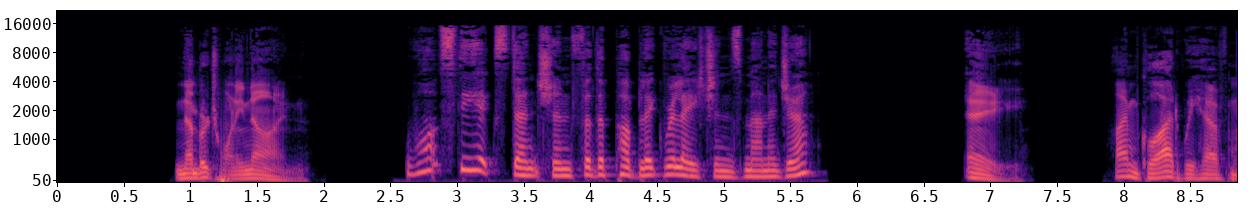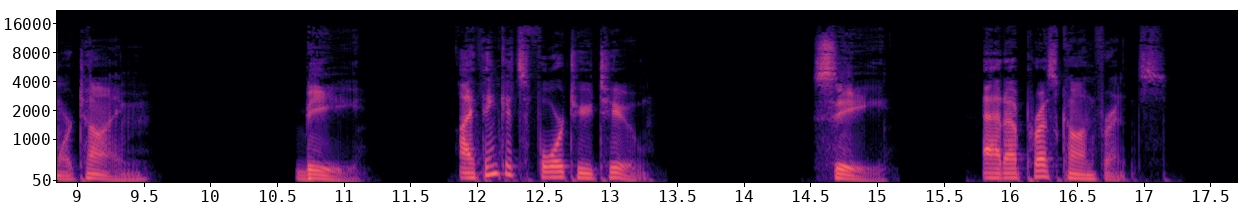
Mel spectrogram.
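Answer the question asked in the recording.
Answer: B: I think it's 4:22.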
